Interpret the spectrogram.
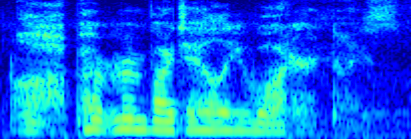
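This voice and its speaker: A woman chatting casually to camera in a rambling, easily distracted way, outdoors beside a loud street. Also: medium pitch, steady tone, quick pace. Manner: easily distracted, drifting between asides. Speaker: vlogger. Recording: outdoor traffic and ambient noise. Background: passing vehicles and outdoor ambience.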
